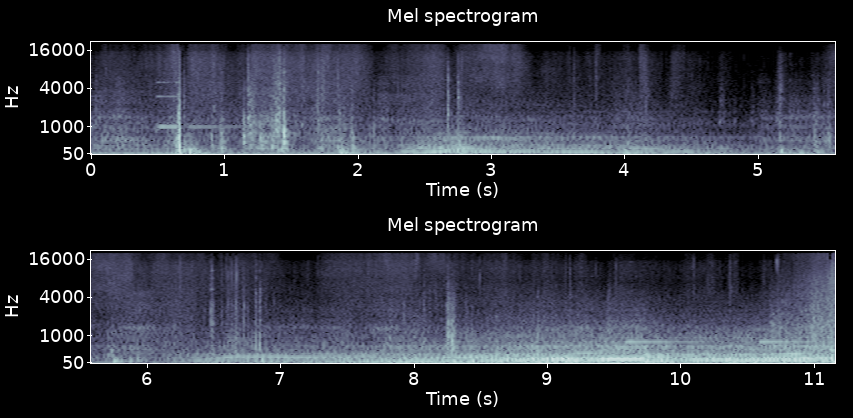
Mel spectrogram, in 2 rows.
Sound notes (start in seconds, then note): 2.4 revving up; 6.3 engine roaring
